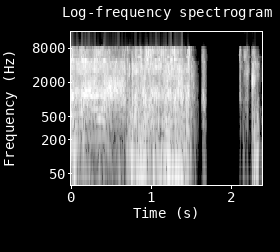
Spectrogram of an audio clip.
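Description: A swarm of cartoon cereal-pillow creatures giving a massed, buzzing scream while devouring chocolate. It cuts off suddenly about one and a half seconds in, leaving a couple of short clicks.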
